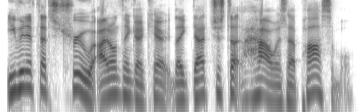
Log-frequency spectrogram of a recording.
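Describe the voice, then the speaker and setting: A man hosts a gaming news livestream, chatting casually with viewers and reacting to chat. His medium-pitched voice is animated, brisk and fairly bright, recorded at studio quality with no echo.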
